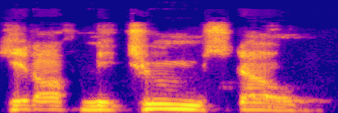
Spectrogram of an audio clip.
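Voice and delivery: put-on thick, heavy Irish accent. Retelling a sentence heard through a voice box: thick Irish accent. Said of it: "almost an Irish accent".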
